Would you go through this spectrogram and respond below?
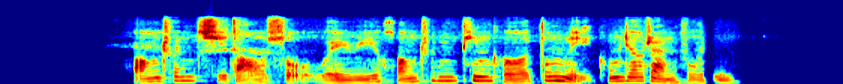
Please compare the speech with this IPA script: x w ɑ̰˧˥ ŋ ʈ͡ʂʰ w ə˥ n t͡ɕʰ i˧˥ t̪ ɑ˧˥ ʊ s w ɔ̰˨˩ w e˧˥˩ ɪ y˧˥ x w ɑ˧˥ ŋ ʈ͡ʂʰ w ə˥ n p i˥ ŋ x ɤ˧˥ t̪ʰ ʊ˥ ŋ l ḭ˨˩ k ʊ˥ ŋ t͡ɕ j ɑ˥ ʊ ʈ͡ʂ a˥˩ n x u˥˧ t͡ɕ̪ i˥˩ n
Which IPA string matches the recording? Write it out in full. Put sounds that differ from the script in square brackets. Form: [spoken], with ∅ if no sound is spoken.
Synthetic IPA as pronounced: x w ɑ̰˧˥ ŋ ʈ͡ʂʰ w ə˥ n t͡ɕʰ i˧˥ t̪ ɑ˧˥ ʊ s w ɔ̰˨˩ w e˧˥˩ ɪ y˧˥ x w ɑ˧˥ ŋ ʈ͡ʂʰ w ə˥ n p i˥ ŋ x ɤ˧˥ [t̪] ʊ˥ ŋ l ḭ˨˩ k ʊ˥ ŋ t͡ɕ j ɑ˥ ʊ ʈ͡ʂ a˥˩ n [f] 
